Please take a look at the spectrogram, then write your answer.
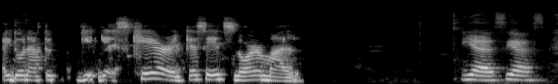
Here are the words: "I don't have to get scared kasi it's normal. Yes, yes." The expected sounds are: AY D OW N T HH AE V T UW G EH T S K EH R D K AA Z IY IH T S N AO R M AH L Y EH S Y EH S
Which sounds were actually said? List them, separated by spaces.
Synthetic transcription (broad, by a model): AY D OW N T HH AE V T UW G EH T S K EH R D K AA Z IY IH T S N AO R M AH L Y EH S Y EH S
